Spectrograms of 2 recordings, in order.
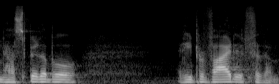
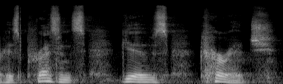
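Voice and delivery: slow, deliberate; slower than usual. Real, not acted. Preacher repeats a key line to the congregation, slow and deliberate. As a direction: lay each word down slowly.

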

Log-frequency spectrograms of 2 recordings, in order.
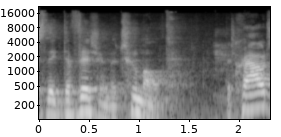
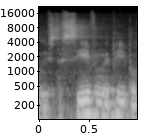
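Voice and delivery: ordinary talk

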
